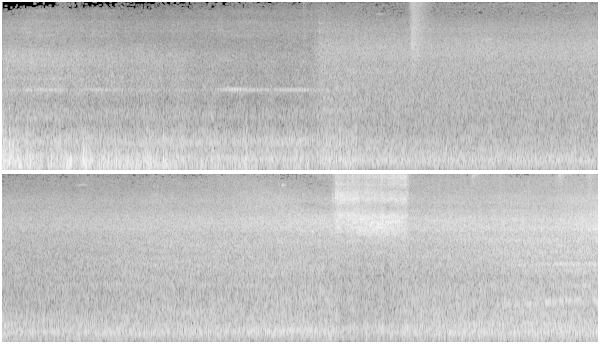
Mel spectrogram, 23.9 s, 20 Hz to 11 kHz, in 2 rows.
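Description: Electric multiple-unit train running on track. A low rumble fades over the first few seconds. Then a Seoul Metro Line 1 converted rheostat-control EMU approaches and passes, its rail noise building steadily, with a short loud hiss about three-quarters of the way through.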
